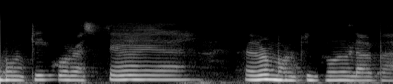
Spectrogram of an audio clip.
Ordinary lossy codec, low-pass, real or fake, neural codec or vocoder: none; none; fake; codec, 16 kHz, 1 kbps, X-Codec, HuBERT features, trained on balanced general audio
